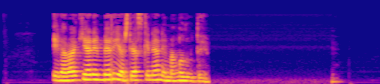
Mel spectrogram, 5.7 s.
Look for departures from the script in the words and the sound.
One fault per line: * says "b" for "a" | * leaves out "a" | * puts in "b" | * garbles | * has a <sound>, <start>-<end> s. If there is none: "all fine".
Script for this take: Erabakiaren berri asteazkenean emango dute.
all fine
